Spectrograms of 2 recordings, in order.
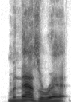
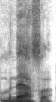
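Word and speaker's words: Manasseh: that money for uh manazer uh oh wait a minute I didn't say his name right uh Manassa uh I call him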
